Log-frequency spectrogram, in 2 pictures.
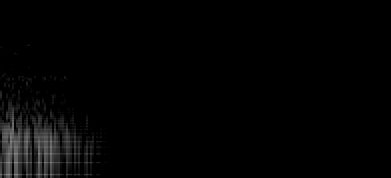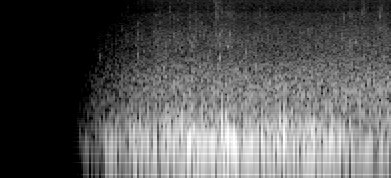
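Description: Cold wind gusts across the microphone at an estuary near Crescent Head, New South Wales, a low roaring rumble that starts abruptly after near silence and stays strong to the end.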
